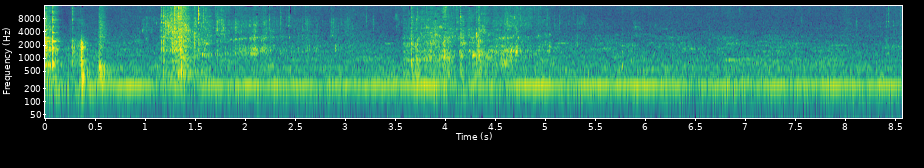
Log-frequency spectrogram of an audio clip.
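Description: Water pours over ice.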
